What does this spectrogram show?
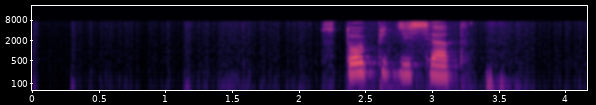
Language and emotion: Russian, neutral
